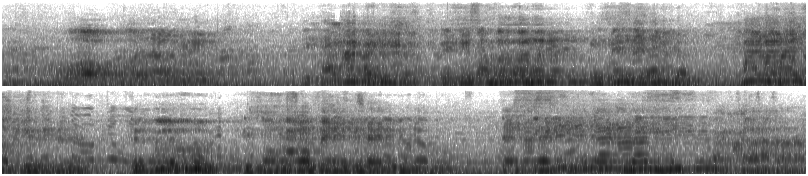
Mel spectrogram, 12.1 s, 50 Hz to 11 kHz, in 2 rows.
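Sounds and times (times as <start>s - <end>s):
man speaking over public address: 0.3s - 12.0s.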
